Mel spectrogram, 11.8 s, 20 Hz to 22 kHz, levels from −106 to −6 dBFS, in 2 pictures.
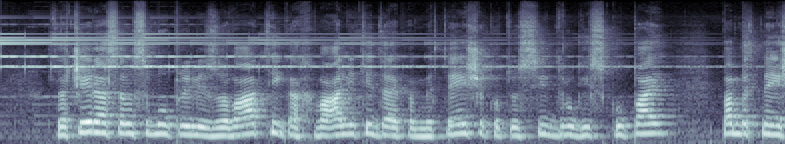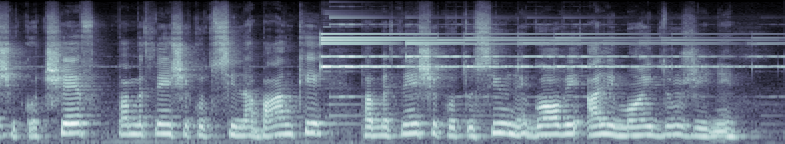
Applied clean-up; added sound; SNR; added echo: none; Bell; 4 dB; none.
